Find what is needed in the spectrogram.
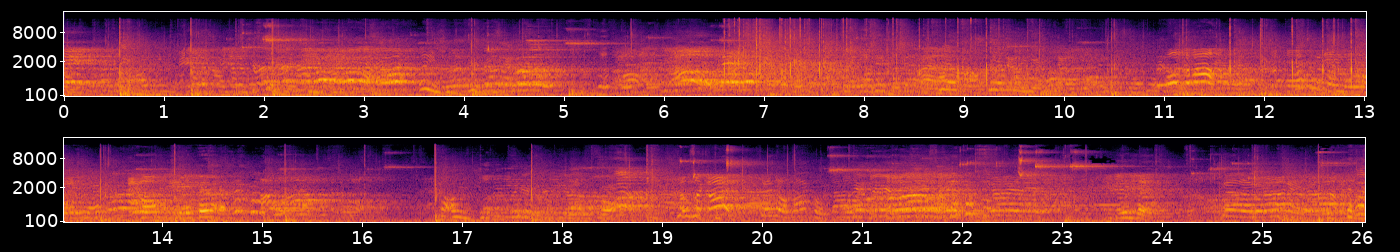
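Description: A basketball bouncing on the court floor, repeatedly, among indistinct shouts and talk, all echoing in a large sports hall.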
